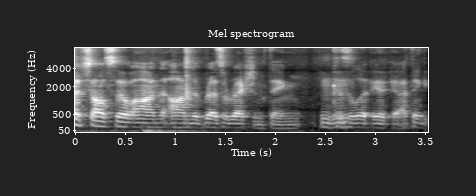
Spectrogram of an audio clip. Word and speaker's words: Resurreccion: different spell right yeah but it's I just pronounced the resurrection right so quick story uh I ran to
